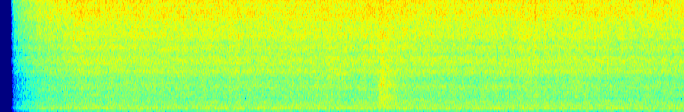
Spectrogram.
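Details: Asian honey bees in a top bar hive beside a house in Siem Reap, Cambodia, opened and worked slowly without smoke; a dense, steady hum with a strong low drone and a broad hiss above, unbroken throughout.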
